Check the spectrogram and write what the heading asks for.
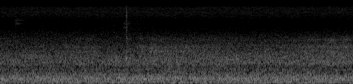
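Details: A steady broadband rumble like distant traffic or wind fills the whole stretch, with no animal calls.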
